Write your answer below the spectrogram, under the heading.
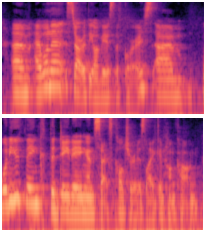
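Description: With hardly any pauses, a woman talks at a moderate pace in a medium pitch with lively intonation, and there is audible room echo. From Indian heritage. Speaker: podcast host. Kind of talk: casual chat.

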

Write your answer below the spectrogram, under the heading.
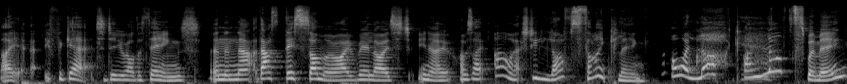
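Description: A woman with a London accent, very wide pitch swings, a fairly quick pace and hardly any pauses. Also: fairly high pitch for a woman. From Southeast London. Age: 20s. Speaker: musician. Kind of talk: casual chat.

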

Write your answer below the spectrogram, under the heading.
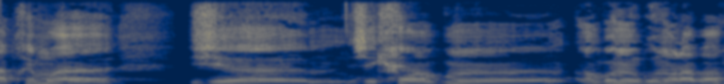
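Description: A very slow man's voice, fairly high in pitch with fairly even intonation, on a very clean recording with a silent background. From France, Aubervilliers (Paris suburbs). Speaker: MMA fighter. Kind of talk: interview. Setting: call. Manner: halting, many repetitions and fillers.

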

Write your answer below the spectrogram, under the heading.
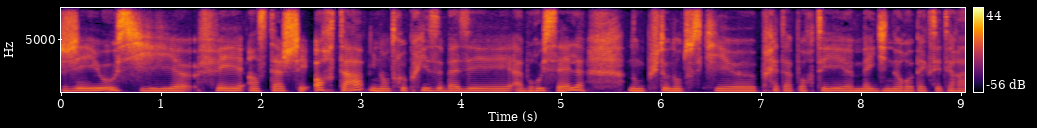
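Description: A woman speaks very slowly at a medium pitch, her dark, mellow tone held to a flat monotone on a very clean recording with a silent background. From northern France, Lille. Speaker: influence project manager. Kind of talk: interview. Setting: office.

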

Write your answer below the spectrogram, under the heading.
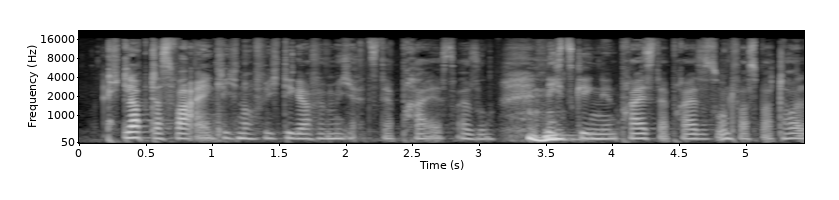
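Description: This woman's pitch is fairly low. Her voice has vocal fry. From Berlin (Neukölln), born in Warsaw. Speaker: singer-songwriter. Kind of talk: interview.

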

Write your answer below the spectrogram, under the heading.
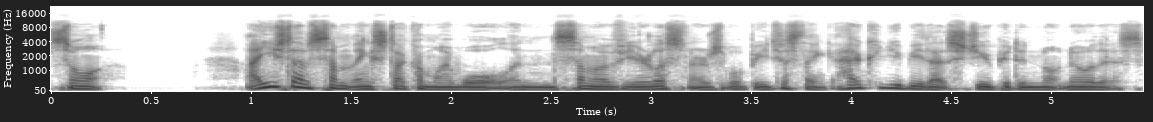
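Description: Speaking very fast, a man keeps a medium pitch with ordinary variation, recorded very cleanly against a silent background. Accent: Scottish. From Scotland. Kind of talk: interview, personal storytelling.

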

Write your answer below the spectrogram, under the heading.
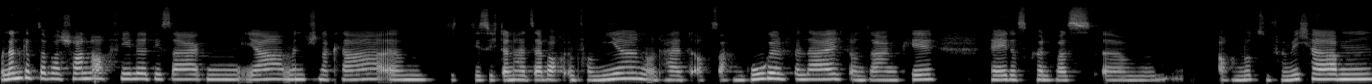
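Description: At a fairly slow pace, a woman speaks in a fairly high, somewhat breathy voice with fairly even intonation. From Lower Bavaria, Passau. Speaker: physician and cancer researcher, yoga teacher. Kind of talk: casual interview.

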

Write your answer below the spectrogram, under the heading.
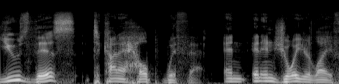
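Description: This is a man with an American accent and an unremarkable speaking voice. He talks at a fairly slow pace with lively intonation. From Pennsylvania, Poconos. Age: 30s. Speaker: fitness gym owner and trainer. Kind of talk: casual interview. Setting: gym.

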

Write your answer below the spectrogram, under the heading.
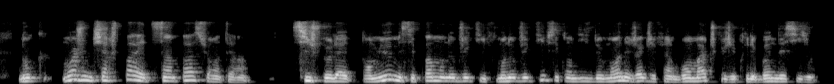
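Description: This man talks very fast, his fairly high voice showing ordinary pitch variation. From France. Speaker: football referee. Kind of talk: interview.

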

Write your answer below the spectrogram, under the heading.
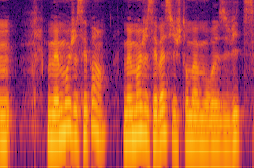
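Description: With an unremarkable speaking voice, a woman of fairly low pitch speaks with ordinary pitch variation in a very clean recording with a silent background. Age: 20s. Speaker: social media comedian. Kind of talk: casual chat.

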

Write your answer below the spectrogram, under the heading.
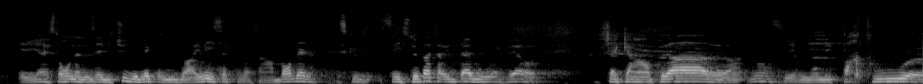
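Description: Talking at a very fast pace, a man with a medium-pitched, somewhat breathy voice and a dark, mellow tone keeps a fairly even intonation while his loudness swings widely. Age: 20s. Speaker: bakery co-owner. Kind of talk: casual chat.

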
